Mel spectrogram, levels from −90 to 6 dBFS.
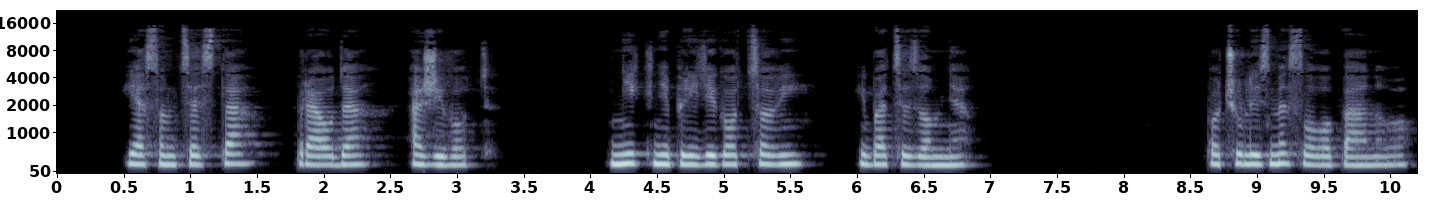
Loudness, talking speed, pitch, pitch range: -20 LUFS, 100 wpm, 225 Hz, 215-230 Hz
